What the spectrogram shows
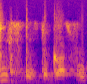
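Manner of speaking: ordinary talk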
